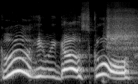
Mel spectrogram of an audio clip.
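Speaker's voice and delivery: put-on a six-year-old bouncing into school; mock excited first grader; excited kid. Kid cheerfully heading to school.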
